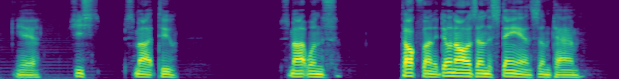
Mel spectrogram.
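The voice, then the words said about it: Accented clipped speech. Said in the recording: “Speaking of your the way you talk, your accent ... Your accent, the way you tend to leave out ... you talk in abbreviate”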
